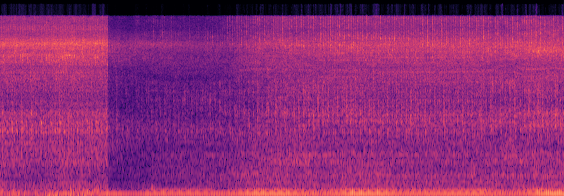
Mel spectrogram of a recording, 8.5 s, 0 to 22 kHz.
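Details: Opel C20NE engine at steady idle, hydraulic lifters newly replaced with Kolbenschmidt units: an uneven knocking tapping, a few knocks per second over a low hum; engine knock at idle, source unidentified.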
